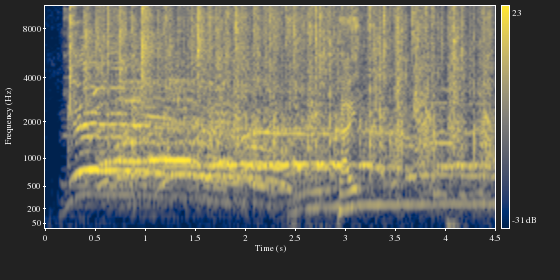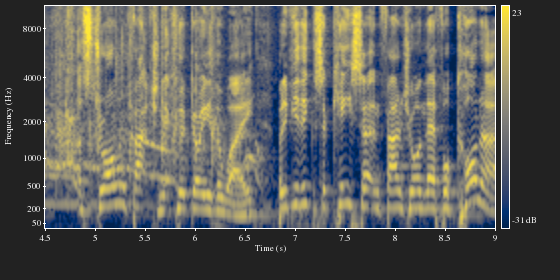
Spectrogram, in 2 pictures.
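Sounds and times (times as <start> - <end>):
live studio audience applause: 0.1 - 6.7
speech: 3.0 - 3.4, 4.8 - 8.9.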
